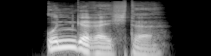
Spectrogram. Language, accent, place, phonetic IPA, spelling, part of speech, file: German, Germany, Berlin, [ˈʊnɡəˌʁɛçtə], ungerechte, adjective, De-ungerechte.ogg
- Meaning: inflection of ungerecht: 1. strong/mixed nominative/accusative feminine singular 2. strong nominative/accusative plural 3. weak nominative all-gender singular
